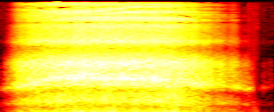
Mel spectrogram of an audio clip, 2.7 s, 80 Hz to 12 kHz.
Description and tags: wind monster03
monster, breathe, wind, beast, air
